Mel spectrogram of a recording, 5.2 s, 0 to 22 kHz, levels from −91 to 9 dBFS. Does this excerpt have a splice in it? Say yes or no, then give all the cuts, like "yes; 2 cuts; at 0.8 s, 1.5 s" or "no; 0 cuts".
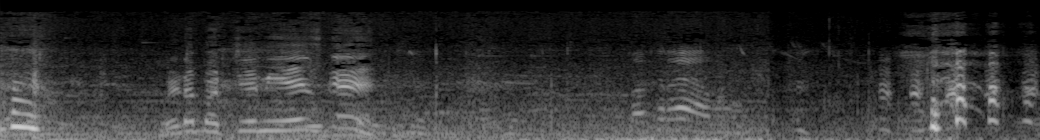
no; 0 cuts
